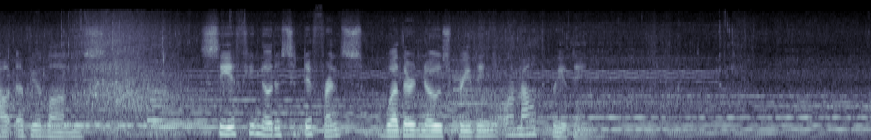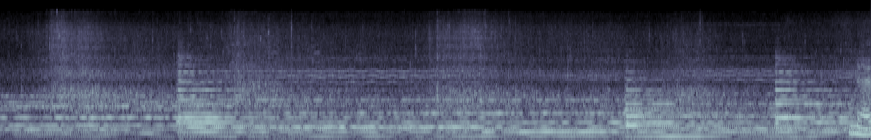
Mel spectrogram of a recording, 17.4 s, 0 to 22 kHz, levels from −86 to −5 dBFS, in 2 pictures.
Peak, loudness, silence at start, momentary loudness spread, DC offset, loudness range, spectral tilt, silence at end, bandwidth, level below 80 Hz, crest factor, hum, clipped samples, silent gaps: -8 dBFS; -29 LUFS; 0 s; 13 LU; under 0.1%; 10 LU; -5 dB/octave; 0 s; 16 kHz; -56 dBFS; 20 dB; none; under 0.1%; none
